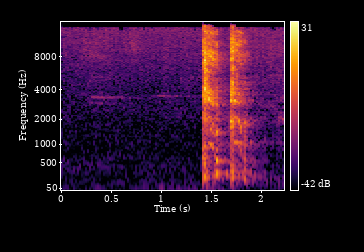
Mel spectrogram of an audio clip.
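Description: A woman coughing: two or three quick, loud coughs about one and a half seconds in, after a faint squeak of a marker drawing on a whiteboard.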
